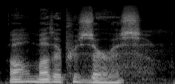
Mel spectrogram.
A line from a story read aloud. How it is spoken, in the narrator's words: Tanith muttered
